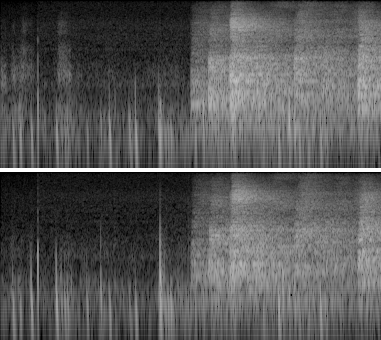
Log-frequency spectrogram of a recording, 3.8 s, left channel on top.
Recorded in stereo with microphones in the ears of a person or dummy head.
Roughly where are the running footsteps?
Left.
